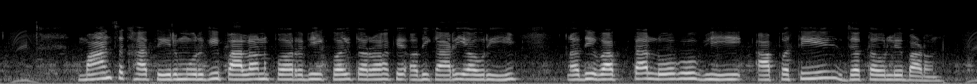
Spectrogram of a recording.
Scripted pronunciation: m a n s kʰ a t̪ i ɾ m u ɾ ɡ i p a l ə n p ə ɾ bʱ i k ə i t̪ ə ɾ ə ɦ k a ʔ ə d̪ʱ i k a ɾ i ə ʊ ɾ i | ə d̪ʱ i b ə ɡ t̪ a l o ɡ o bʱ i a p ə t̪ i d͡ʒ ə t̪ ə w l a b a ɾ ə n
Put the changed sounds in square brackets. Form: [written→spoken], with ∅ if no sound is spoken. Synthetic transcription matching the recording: m a n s kʰ a t̪ i ɾ m u ɾ ɡ i p a l ə n p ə ɾ bʱ i k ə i t̪ ə ɾ ə ɦ k [a→e] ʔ ə d̪ʱ i k a ɾ i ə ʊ ɾ i | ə d̪ʱ i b ə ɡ t̪ a l o ɡ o bʱ i a p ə t̪ i d͡ʒ ə t̪ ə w l [a→e] b a [ɾ→ɽ] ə n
